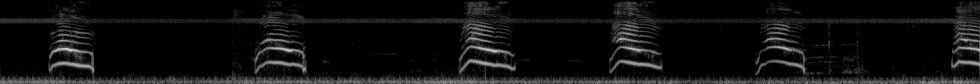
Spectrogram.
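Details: Kitten meowing for its mother with six arched, slightly falling meows spaced roughly every two seconds, fairly regular and loud, over a low droning hum and a continuous high whine.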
